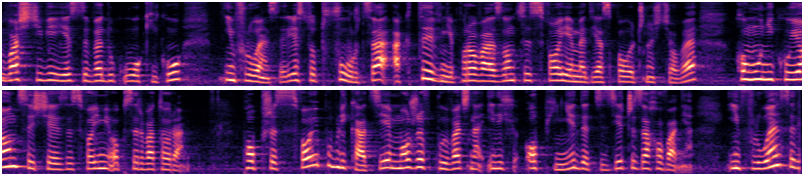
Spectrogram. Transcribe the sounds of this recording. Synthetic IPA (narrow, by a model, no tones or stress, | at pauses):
vwaɕt͡ɕivʲjɛjɛst̪vɛd̪wukwɔkʲiku | influɛnsɛɾjɛst̪ːɔt̪fuɾt̪saʔakt̪ɘvɲɛpɾɔvad̪zɔnt̪sɘsfɔjɛmɛd̪ʲjaspɔwɛt͡ʂnɔɕt͡ɕɔvɛ | kɔmuɲikujɔnt̪sɘɕɛzɛsfɔjimʲiɔpsɛɾvat̪ɔɾa̰mʲi | pɔpʂɛsːfɔjɛpublʲikat̪sʲjɛmɔʐɛfpwɘvat͡ɕnaʔinɔpʲiɲjɛd̪ɛt̪sɘzʲjɛt͡ʂɘzaxɔvaɲa̰ | influɛnsɛɾ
